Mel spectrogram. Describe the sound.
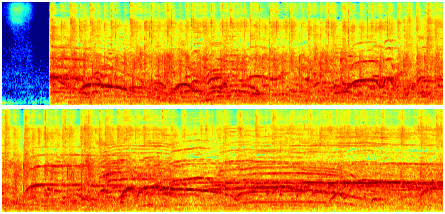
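Nebraska Democratic state legislators cheer after a bill fails. A burst of loud cheering, whooping voices and clapping starts after a brief silence and stays dense and sustained to the end.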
